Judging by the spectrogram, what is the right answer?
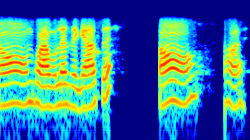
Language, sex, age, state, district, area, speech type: Assamese, female, 30-45, Assam, Lakhimpur, rural, conversation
